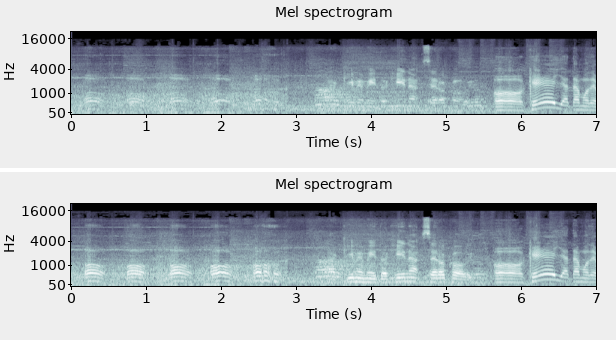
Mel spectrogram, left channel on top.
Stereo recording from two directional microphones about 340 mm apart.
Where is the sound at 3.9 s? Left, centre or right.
Centre.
